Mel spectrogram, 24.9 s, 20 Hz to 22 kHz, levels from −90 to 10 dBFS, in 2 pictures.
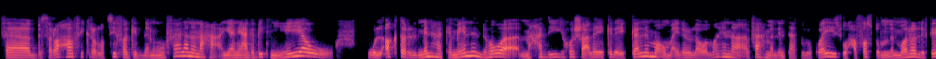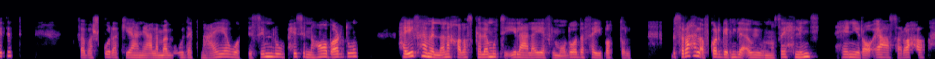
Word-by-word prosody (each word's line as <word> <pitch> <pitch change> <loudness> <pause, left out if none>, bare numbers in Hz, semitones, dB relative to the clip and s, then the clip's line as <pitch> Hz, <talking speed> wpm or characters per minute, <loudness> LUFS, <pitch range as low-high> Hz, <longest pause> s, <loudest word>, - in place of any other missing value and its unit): فبصراحة 155 +4 0
فكرة 205 -5 -5
لطيفة 175 +6 -3
جدًا، 140 -4 -6
وفعلاً 235 - -1
أنا 215 -7 +3
ح 145 - -3
يعني 145 +1 0
عجبتني 155 -1 -2
هي، 250 +6 +5
و 225 -4 +1 0.5
والأكتر 155 - +1
منها 195 +3 +1
كمان 180 +10 +2
اللي 195 -10 -1
هو 205 +3 +4
أما 390 -2 +2
حد 180 -2 -4
ييجي 185 +1 -5
يخش 190 +2 -1
عليّا 170 0 +2
كده 190 - -2
يتكلم، 210 +10 +1
أقوم 155 - -3
قايلة 140 +3 -4
له 155 - -1
لا 145 -1 -4
والله 145 +9 -4
أنا 195 -3 -2
فاهمة 170 -4 -2
اللي 140 0 -7
أنت 155 - -8
هتقوله 150 -1 -8
كويس، 200 +6 0
وحفظته 185 +1 -2
من - - -4
المرّة 170 +8 +1
اللي 170 -5 -3
فاتت، 230 +5 0 0.9
فباشكرك 155 -4 -4
يعني 150 -2 0
على 135 +1 0
مجهودك 145 +2 -2
معايا. 170 +8 -2
وابتسم 190 +4 -1
له، 195 -2 -2
بحيث 210 0 -3
إن 170 -4 -3
هو 190 +6 +3
برضو 195 +5 +3 0.6
هيفهم 235 +2 +6
إن 160 -4 +4
أنا 195 +4 +2
خلاص 170 -2 0
كلامه 180 +2 +2
تقيل 170 -3 -2
عليّا 155 0 +3
في - - -13
الموضوع 145 +4 0
ده، 170 - -3
فيبطل. 150 -4 -4 0.6
بصراحة 255 +2 +4
الأفكار 205 -5 +4
جميلة 175 0 +1
أوي، 155 0 0
والنصايح 145 +7 -4
اللي 170 - +1
أنتِ 215 - +3 0.3
اديتيهاني 180 -1 -1
رائعة 165 +2 +2
الصراحة، 165 +1 -1
170 Hz, 170 wpm, -25 LUFS, 155-200 Hz, 0.9 s, هيفهم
